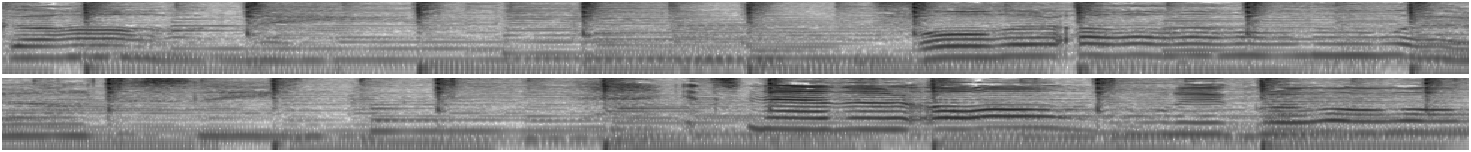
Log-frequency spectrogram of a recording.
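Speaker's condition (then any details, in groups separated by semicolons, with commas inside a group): No condition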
